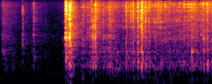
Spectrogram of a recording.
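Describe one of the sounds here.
A knife cuts through tape on a cardboard box.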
